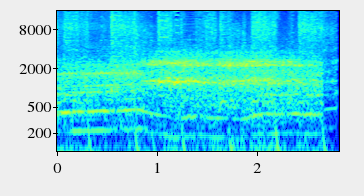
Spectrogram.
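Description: A 2016 Ferrari 488 GTB with a 661-horsepower turbocharged engine, traction control off, skidding with a steady loud tire squeal over a droning engine and repeated rhythmic gear-shift pulses, close and sustained for nearly three seconds.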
